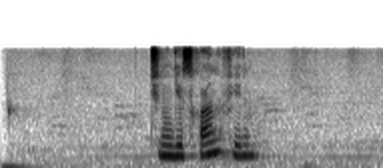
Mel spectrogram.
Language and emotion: Russian, neutral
